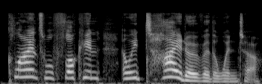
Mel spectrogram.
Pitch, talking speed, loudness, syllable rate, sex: 235 Hz, 230 wpm, -18 LUFS, 5.7 syllables/s, female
